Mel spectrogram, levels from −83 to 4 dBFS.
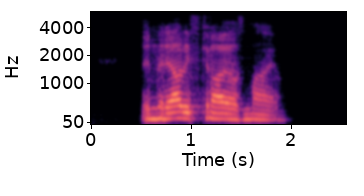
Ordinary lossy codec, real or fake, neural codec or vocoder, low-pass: none; fake; codec, 16 kHz, 1 kbps, FunCodec, trained on LibriTTS, 50 frames a second; 5.4 kHz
